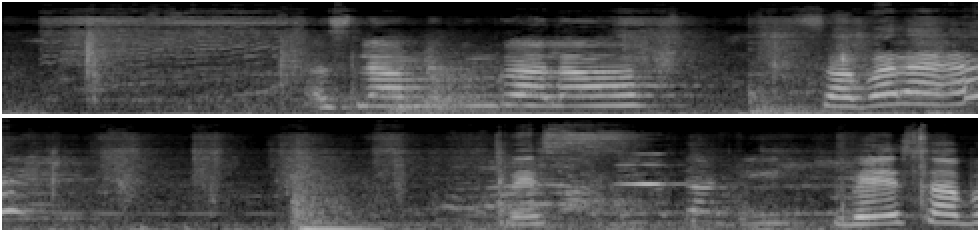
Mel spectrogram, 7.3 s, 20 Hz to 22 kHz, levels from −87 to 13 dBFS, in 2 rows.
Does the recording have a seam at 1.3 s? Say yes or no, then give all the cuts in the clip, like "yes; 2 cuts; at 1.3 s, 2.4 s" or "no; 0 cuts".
no; 1 cut; at 2.9 s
